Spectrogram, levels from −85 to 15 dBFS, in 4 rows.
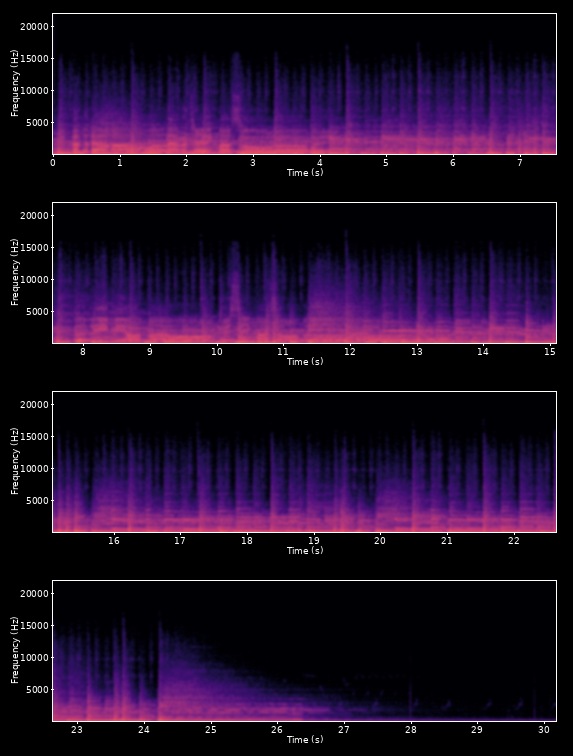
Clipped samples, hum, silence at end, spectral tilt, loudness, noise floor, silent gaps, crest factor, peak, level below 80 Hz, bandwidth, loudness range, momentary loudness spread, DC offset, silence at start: under 0.1%; none; 2.35 s; -6.5 dB/octave; -25 LUFS; -54 dBFS; none; 18 dB; -8 dBFS; -34 dBFS; 14 kHz; 5 LU; 5 LU; under 0.1%; 0 s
